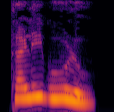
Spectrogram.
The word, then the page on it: ಧಾಳಿಗೊಳ್: Kannada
